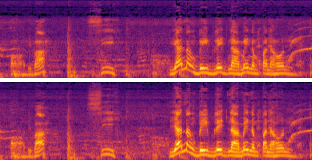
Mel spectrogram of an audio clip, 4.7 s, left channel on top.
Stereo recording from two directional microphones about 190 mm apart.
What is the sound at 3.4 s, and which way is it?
Speech, 70° right (ahead or behind).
